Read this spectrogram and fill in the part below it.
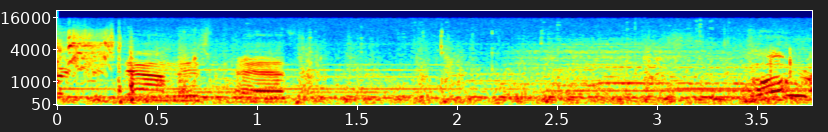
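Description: Horse hooves in the video game Red Dead Redemption 2 clip-clop steadily in a close, repeated rhythm, with a snort or whinny and game voices talking over the hoofbeats.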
